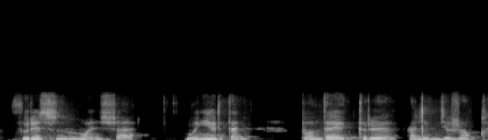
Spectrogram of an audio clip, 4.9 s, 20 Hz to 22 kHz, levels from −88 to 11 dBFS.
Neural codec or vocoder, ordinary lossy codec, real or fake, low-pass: codec, 16 kHz, 4 kbps, X-Codec, HuBERT features, trained on general audio; none; fake; none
